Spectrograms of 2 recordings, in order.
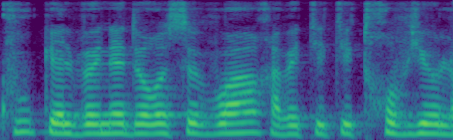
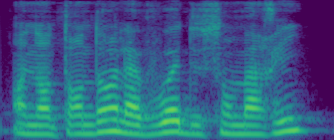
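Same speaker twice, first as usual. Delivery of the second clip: ordinary delivery, nothing marked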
